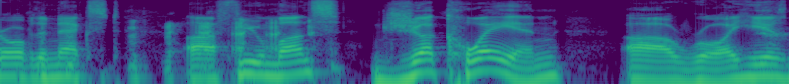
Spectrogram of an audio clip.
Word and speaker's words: Jaquelin Roy: it I'm sure over the next few months jaquian uh Roy he is not related to the Roy family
